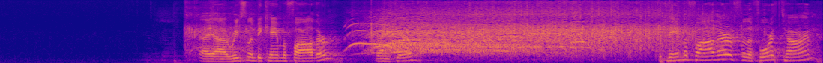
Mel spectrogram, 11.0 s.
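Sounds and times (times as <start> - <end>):
audience applause: 2.4 - 3.6, 4.6 - 10.9
speech: 2.7 - 5.8, 8.8 - 10.9.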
